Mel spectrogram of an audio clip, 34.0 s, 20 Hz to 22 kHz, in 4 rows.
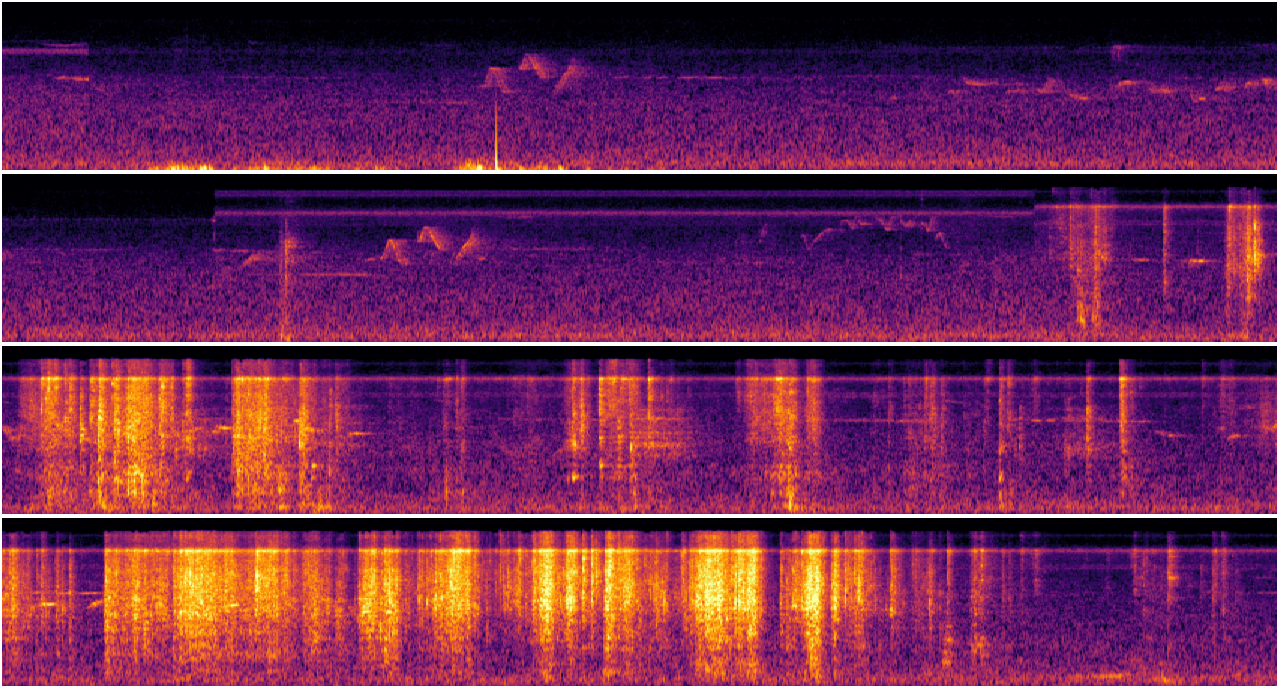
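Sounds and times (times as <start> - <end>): faint high-pitched buzz: 0.0 - 34.0
rustling: 15.3 - 33.8.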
